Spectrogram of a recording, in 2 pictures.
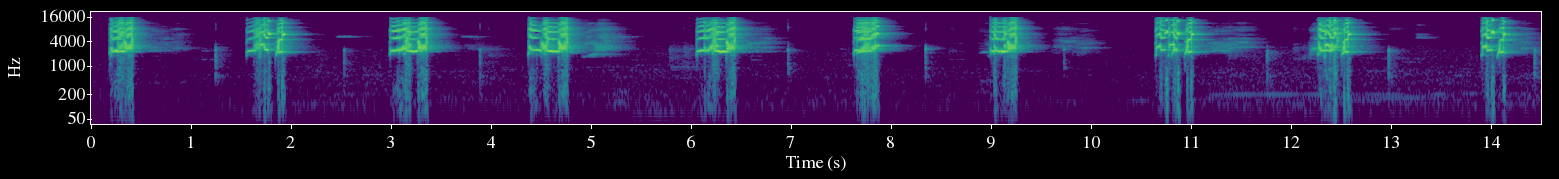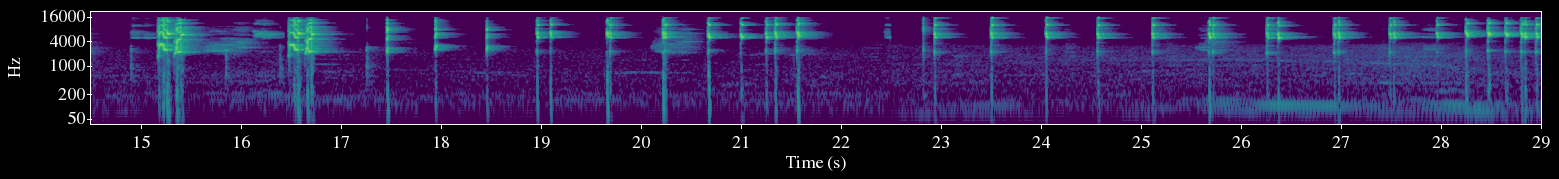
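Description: A lovebird gives loud, shrill single calls about every one and a half seconds. About two-thirds of the way through these give way to short, quick ticking chips, two or three a second, that speed up near the end: the 'koek' call moving into the 'ngetik' ticking that leads into a long chattering 'ngekek'.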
